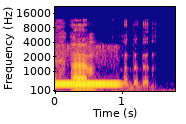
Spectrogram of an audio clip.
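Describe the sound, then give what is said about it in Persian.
A steady electronic telephone tone sounds after a dropped call to a guest and holds for about a second. It then cuts off into a few brief, choppy voice fragments that fade out. “بله بله آواز مرا دارین آقای راهی؟ فکر میکنم که تماس ما با آقای راهی قطع شده.”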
